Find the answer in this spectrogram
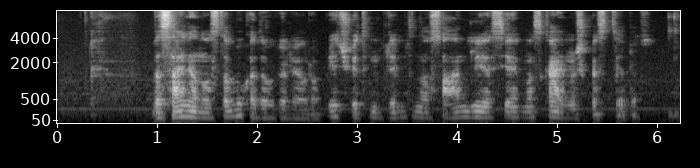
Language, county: Lithuanian, Marijampolė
